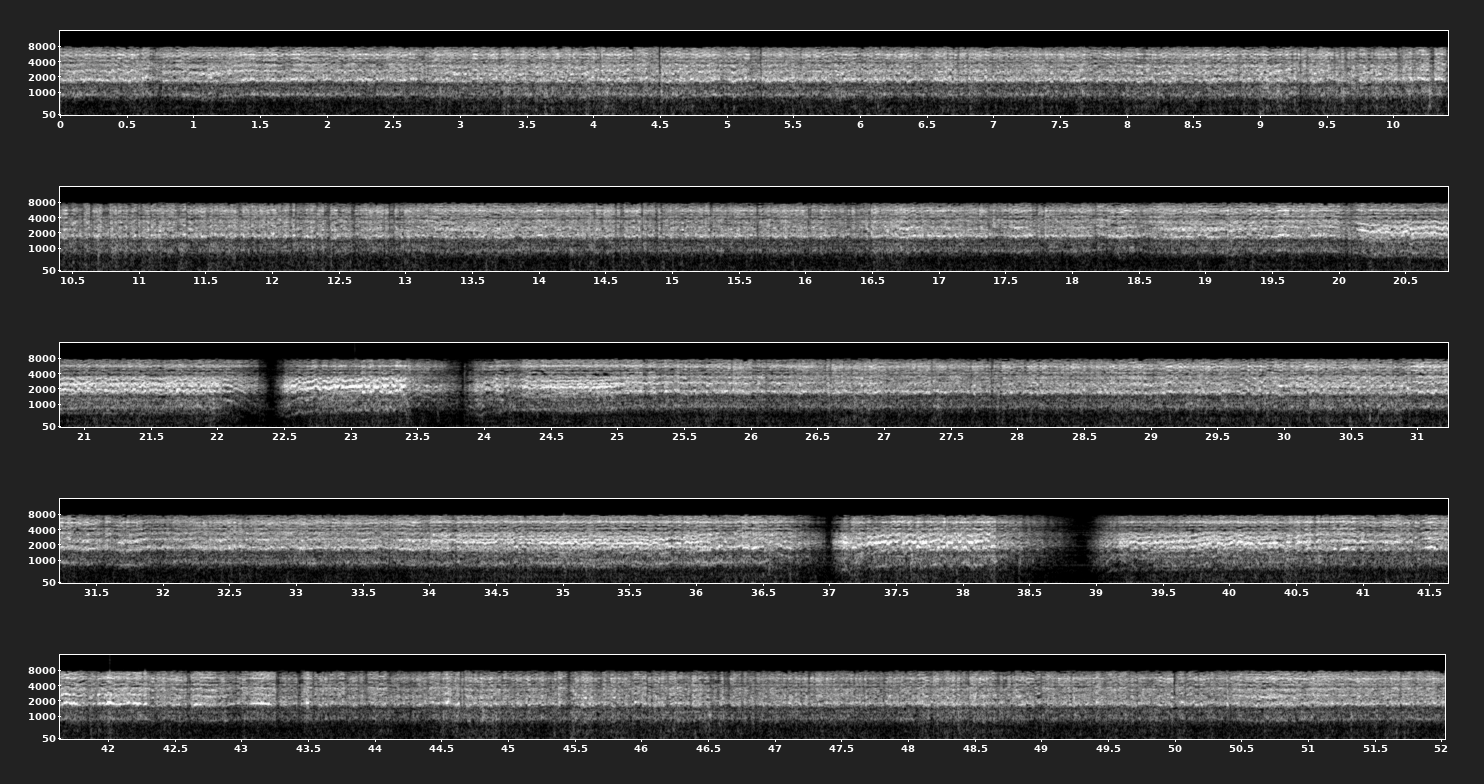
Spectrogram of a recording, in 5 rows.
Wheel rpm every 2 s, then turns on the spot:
230, 220, 230, 230, 230, 230, 230, 230, 230, 220, 190, 120, 200, 230, 230, 220, 230, 210, 140, 120, 220, 230, 230, 230, 240, 230.
none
